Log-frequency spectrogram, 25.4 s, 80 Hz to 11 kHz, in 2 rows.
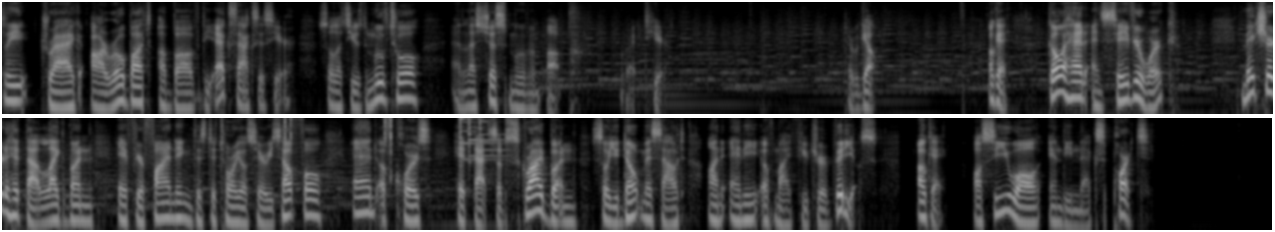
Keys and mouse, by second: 0.5 shift+click, 3.6 click, 5.0-7.5 drag, 8.0 shift+middle drag, 8.4-9.9 middle drag, 10.5 middle click.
